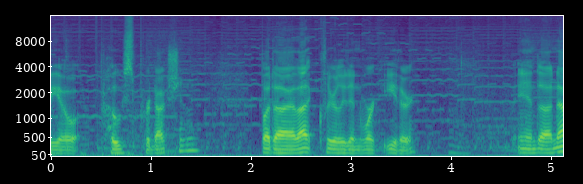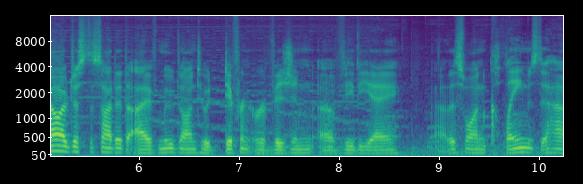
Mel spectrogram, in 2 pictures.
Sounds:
music
speech

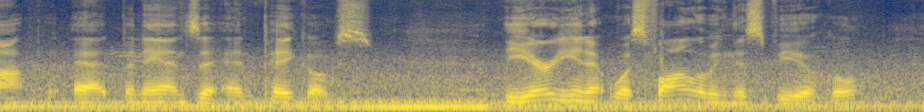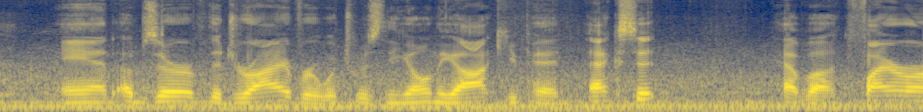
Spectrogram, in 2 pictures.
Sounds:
speech
car
vehicle

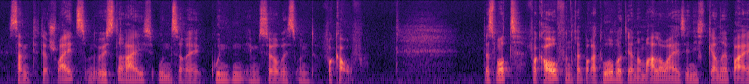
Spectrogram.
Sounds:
speech

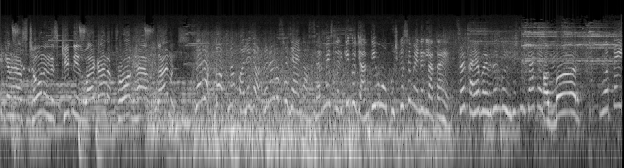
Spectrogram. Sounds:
music
speech

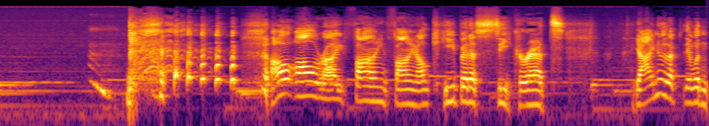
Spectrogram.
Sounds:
music
speech

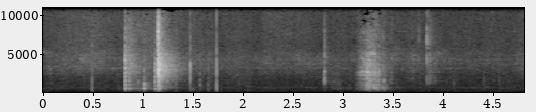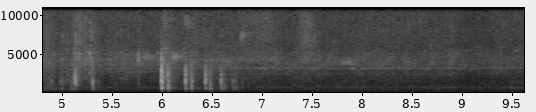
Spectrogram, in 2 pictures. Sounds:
inside a small room

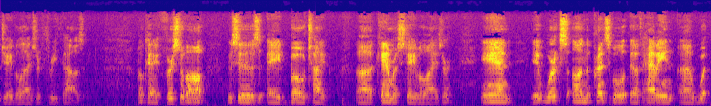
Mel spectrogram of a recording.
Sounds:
speech

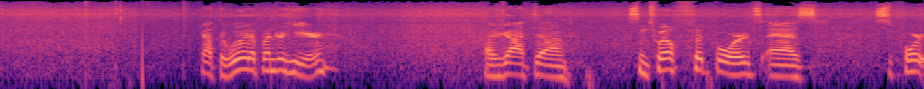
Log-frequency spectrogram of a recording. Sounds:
speech
rain on surface

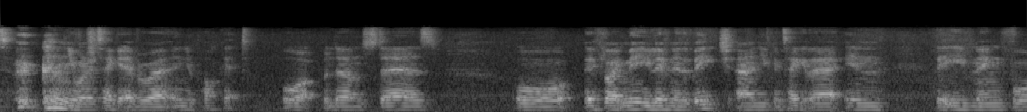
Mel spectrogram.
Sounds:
speech

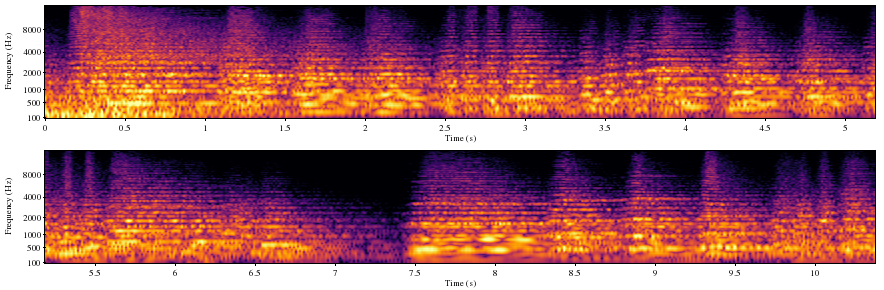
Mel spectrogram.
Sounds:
music

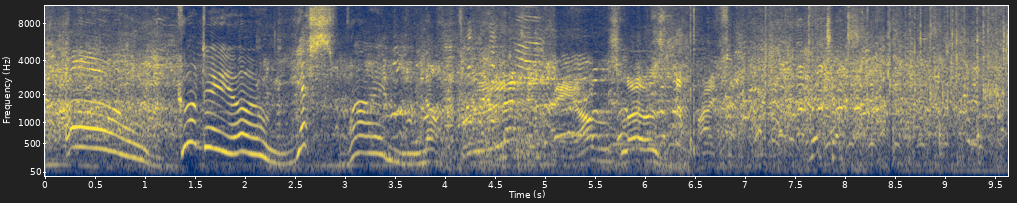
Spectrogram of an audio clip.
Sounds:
speech

